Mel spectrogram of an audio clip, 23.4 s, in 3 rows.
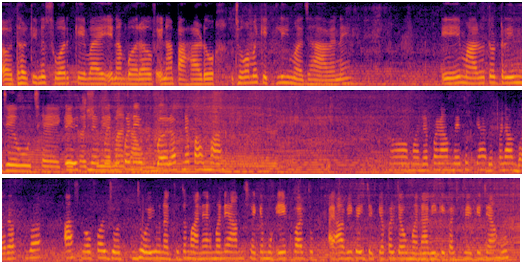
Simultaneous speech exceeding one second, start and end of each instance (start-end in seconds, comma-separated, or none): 8.8-10.2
